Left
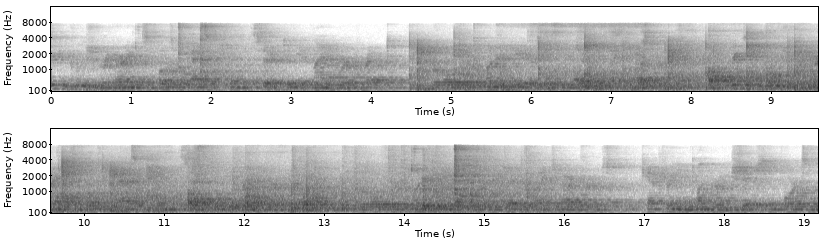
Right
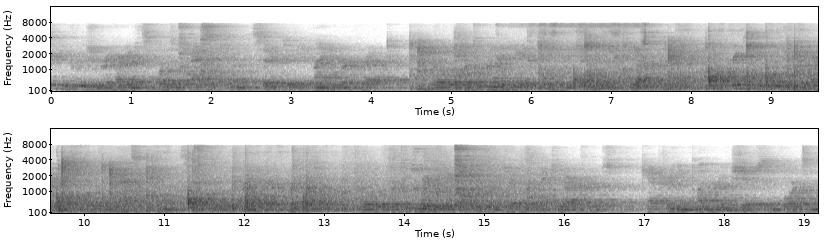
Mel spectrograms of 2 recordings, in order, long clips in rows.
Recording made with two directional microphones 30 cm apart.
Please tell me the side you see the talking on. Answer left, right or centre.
centre.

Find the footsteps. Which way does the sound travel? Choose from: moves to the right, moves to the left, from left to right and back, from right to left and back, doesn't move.
from left to right and back.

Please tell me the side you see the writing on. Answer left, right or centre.
right.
